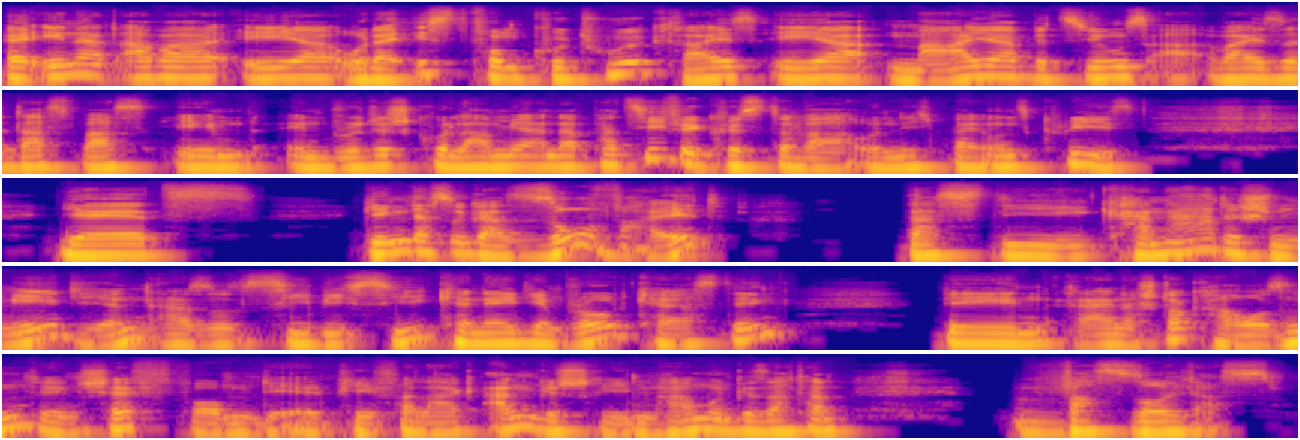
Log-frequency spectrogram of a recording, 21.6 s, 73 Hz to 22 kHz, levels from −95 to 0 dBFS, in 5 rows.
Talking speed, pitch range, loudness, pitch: 150 wpm, 115-135 Hz, -21 LUFS, 125 Hz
